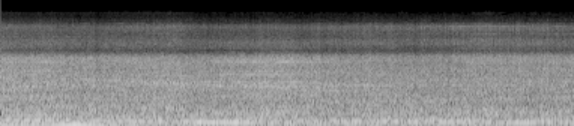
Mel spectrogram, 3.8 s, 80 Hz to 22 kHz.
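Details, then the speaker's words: 2020/2021 Honda PCX scooter, fuel-injected, low mileage: engine holds a steady high rev with no throttle input and never settles; runaway high idle, suspected air leak at hoses, injector seal or intake manifold. "Oke teman-teman, ternyata motornya masih kencang teman-teman. Nah, gasnya masih kencang ya."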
